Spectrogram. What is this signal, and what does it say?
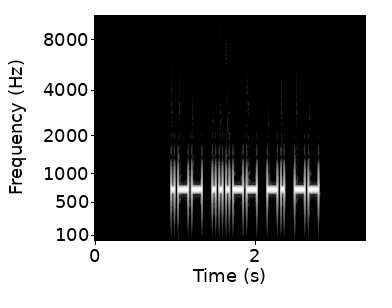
Morse code, heard as a keyed tone, about 28 wpm, 700 Hz. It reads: W3NM
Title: USA Call Signs - 4 Characters - Repeated 3x - 28wpm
